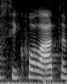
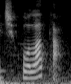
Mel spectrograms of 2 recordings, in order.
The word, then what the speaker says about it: Çikolata: pessoal entender, até porque começa com C cedilha, e C cedilha com som de T. E aí a gente aderiu a falar Cicolata mesmo para facilitar. Mas a pronúncia correta da língua seria Ticolatá.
